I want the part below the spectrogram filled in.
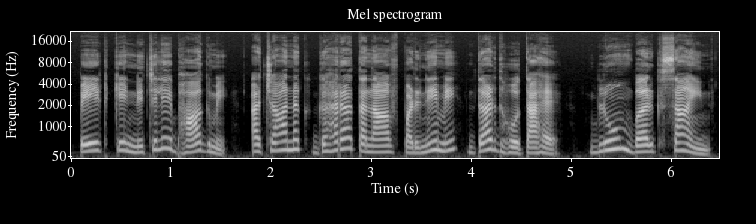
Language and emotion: Hindi, neutral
